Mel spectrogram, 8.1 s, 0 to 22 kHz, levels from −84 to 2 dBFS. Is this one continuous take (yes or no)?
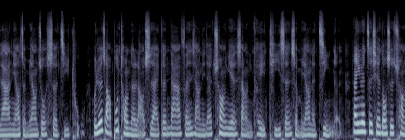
no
